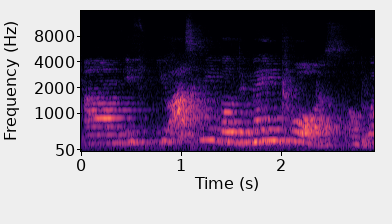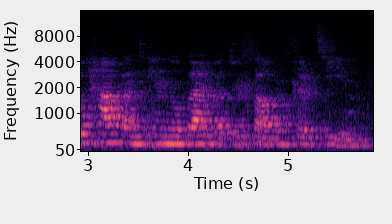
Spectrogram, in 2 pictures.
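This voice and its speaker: A woman at medium pitch and moderate pace, ordinary pitch variation, with audible room echo and noticeable background noise. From Ukraine. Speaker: policy analyst. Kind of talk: panel debate speech. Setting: forum with audience. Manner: hesitant, with fillers.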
